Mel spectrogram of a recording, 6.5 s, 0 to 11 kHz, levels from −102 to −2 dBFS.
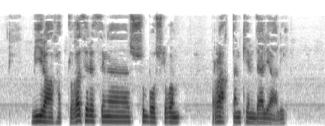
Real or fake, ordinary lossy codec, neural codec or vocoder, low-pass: real; AAC, 48 kbps; none; 7.2 kHz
